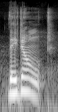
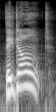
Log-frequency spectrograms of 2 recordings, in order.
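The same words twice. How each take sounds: First: Said in the usual way. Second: Emphatic. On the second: Shown as a demonstration. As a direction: punch the denial up high.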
